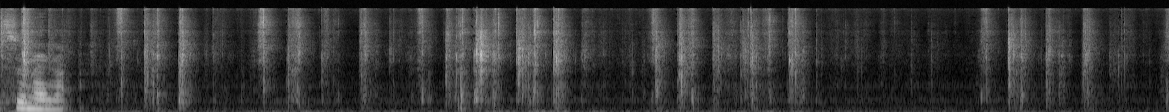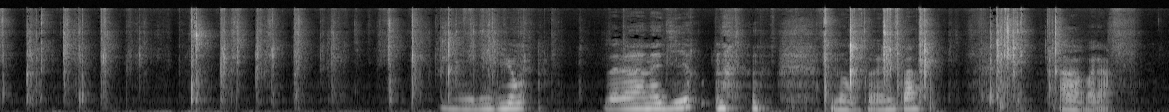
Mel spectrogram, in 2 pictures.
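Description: Playing cards riffle and shuffle with quick crisp clicks.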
